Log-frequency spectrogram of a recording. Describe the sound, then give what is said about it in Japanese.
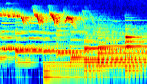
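Several quick, descending bird chirps ring out in a rapid run near the start, layered over a steady, sustained musical backing that continues throughout at moderate volume. “Birds, said the frog mysteriously.”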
